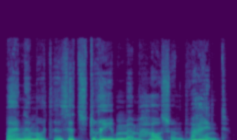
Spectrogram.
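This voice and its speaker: A determined young witch girl, voiced by a man asks firm, direct questions. The pitch sits raised over a gravelly grain. The sound is close and dry. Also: animated, moderate pace, a little mellow, dry recording. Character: earnest, stubborn young girl learning witchcraft.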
